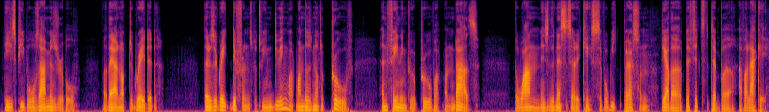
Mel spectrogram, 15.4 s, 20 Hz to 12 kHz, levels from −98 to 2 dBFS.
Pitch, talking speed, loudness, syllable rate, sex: 90 Hz, 180 wpm, -23 LUFS, 6.2 syllables/s, male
